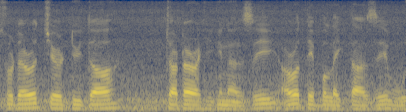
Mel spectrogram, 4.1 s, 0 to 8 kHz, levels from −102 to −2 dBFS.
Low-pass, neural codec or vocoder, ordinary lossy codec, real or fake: none; none; none; real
